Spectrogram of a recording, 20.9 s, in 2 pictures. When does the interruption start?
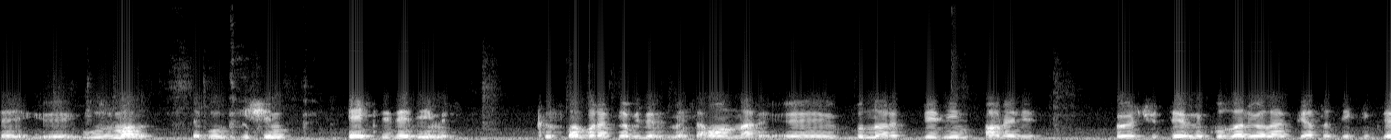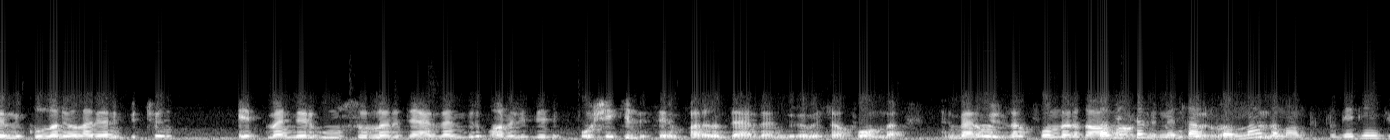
18.7 s

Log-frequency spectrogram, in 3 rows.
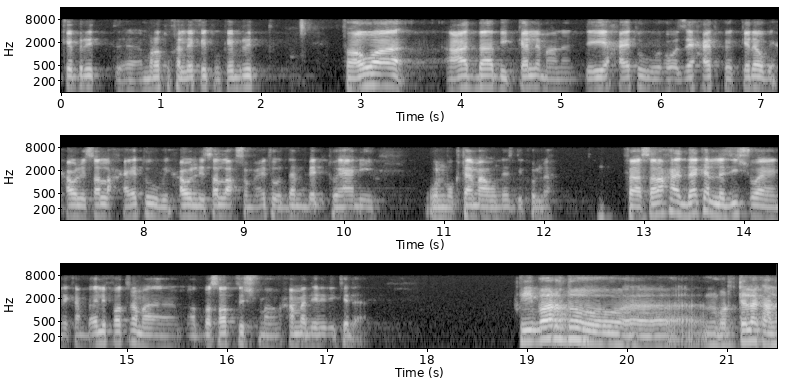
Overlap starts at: none

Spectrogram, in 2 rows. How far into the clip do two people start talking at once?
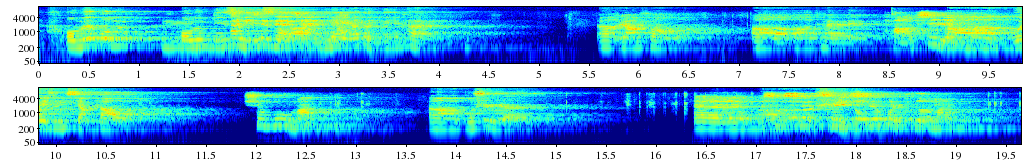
1.4 s

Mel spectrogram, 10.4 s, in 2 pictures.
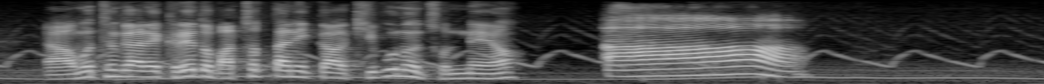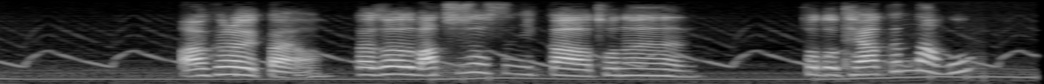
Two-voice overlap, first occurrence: none

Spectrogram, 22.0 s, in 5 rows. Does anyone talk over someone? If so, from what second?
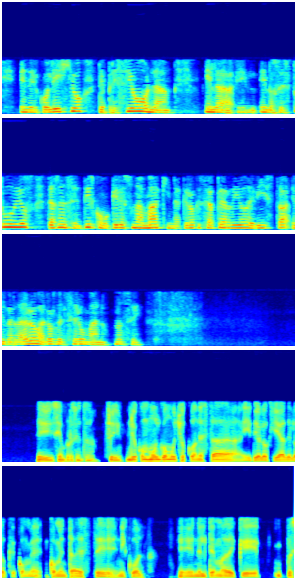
none

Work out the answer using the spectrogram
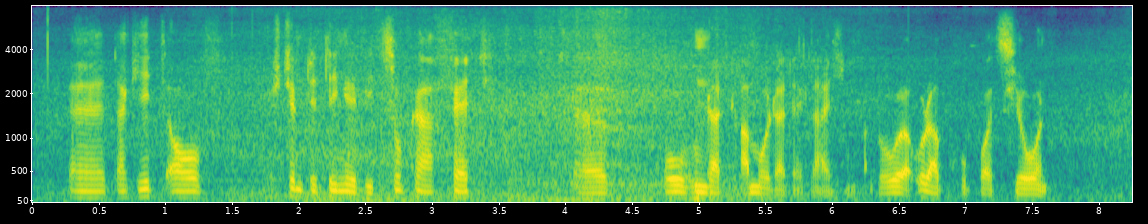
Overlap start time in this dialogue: none

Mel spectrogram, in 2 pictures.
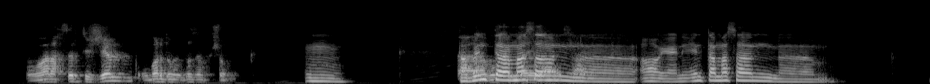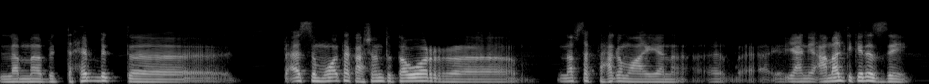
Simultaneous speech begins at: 4.6 s

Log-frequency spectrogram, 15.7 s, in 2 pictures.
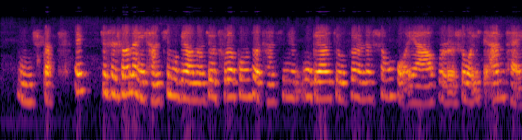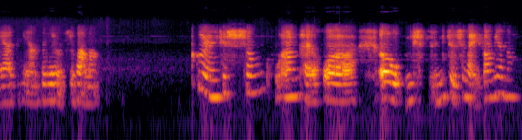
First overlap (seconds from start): none

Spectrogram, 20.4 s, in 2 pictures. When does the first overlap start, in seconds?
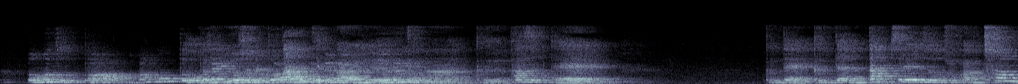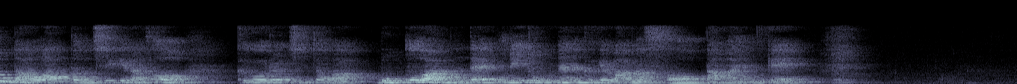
1.8 s

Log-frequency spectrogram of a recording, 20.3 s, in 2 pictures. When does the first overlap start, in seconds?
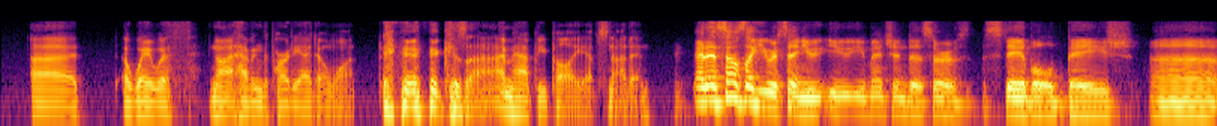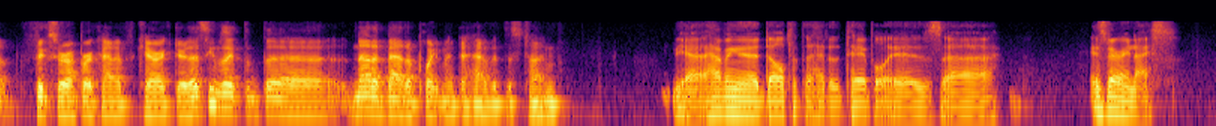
none

